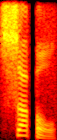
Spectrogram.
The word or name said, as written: supple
